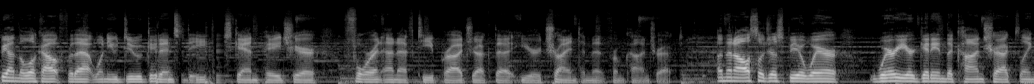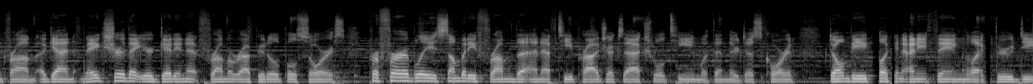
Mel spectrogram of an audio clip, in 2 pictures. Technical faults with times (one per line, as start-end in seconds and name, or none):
1.51-2.26 repeated packet loss (robotic sound)
5.18-5.21 chunks out of order
19.06-20.26 repeated packet loss (robotic sound)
